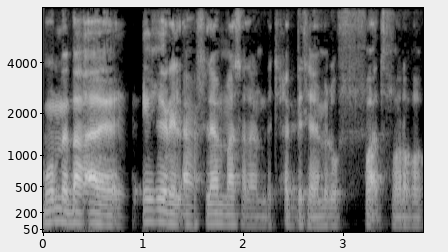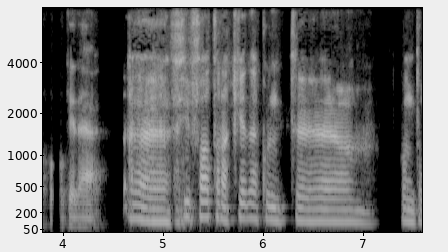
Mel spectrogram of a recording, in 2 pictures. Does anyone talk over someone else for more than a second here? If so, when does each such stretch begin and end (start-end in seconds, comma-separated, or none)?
none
